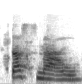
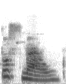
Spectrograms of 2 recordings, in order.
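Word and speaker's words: تسمعوا: So then we have to pronounce it as tasma'u. So la tasma'u, and you pronounce it as la tusma'u. Okay. So there's no dhamma on ta. There's fatha.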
